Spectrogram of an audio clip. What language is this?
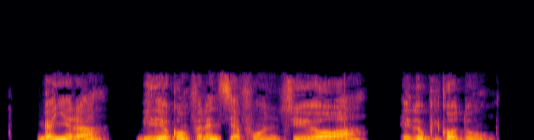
Basque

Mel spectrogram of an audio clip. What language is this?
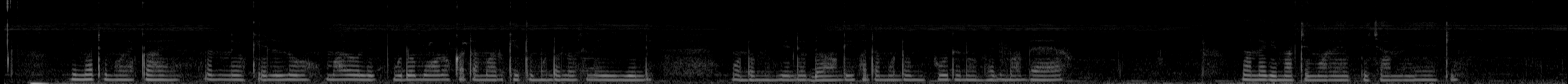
Luo (Kenya and Tanzania)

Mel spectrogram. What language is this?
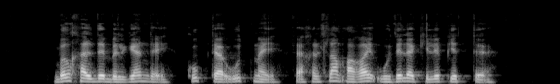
Bashkir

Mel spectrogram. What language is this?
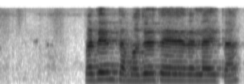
Kannada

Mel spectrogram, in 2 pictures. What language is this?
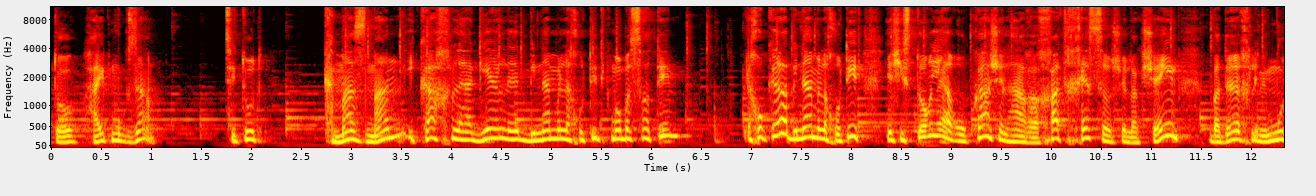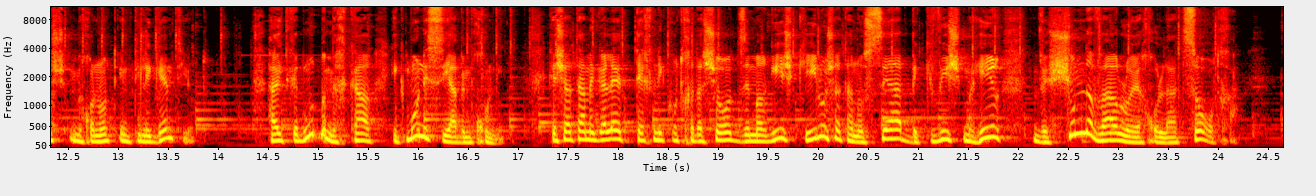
Hebrew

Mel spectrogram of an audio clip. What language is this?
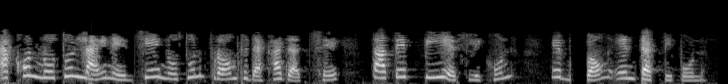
Bangla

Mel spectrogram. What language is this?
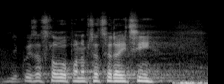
Czech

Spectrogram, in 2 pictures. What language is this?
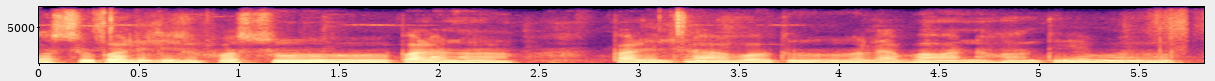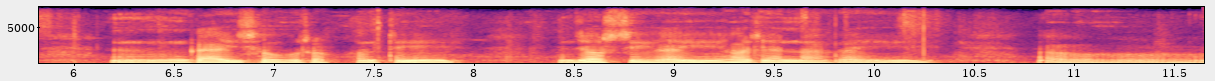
Odia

